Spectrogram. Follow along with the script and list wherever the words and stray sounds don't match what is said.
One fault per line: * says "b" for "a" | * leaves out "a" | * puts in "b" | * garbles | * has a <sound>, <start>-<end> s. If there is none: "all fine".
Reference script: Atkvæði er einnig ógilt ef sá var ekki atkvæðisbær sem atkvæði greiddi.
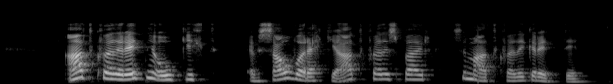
all fine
